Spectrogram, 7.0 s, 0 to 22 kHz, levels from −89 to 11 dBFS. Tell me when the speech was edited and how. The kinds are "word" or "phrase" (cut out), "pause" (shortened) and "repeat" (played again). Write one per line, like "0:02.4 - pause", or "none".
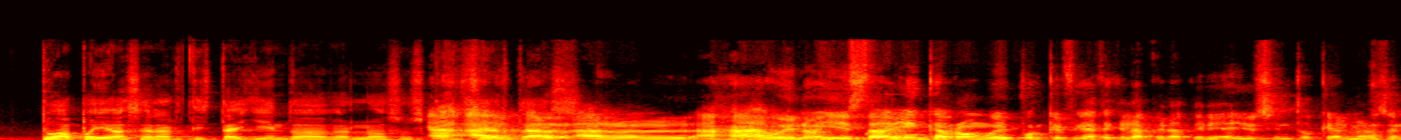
none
